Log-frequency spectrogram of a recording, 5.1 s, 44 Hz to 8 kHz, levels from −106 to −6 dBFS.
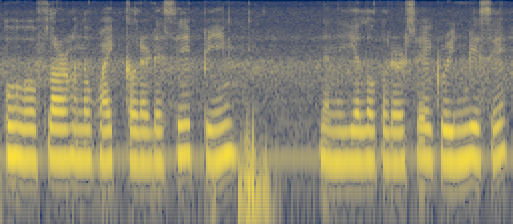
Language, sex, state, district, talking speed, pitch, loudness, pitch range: Nagamese, female, Mizoram, Aizawl, 185 wpm, 200 Hz, -18 LUFS, 190-210 Hz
